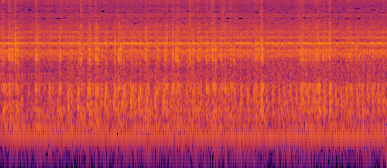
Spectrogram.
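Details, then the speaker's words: Zvezda washing machine with replacement spin motor, after the lid brake stopped the drum on opening and the lid was closed again: steady motor hum, even whir, no scraping, knocking or wobble; normal spin drum rotation. "To'xtadi. Kolodka ishlab ketdi. Krishkani bekitamiz. Aylanadi."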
